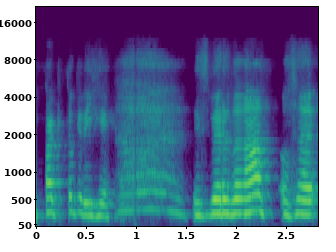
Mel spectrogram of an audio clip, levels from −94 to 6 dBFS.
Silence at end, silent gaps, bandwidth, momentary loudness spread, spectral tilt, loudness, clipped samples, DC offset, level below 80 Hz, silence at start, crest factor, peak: 0 s; none; 11 kHz; 15 LU; -5 dB/octave; -22 LUFS; under 0.1%; under 0.1%; -70 dBFS; 0 s; 14 dB; -6 dBFS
